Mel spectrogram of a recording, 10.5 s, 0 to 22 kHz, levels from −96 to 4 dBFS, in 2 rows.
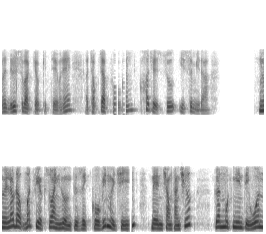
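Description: Packet loss with pitch repetition hits at 2.24 to 2.52 s, with about 200 ms of scattered gaps. At 6.1 s, between "lao động mất việc" and "do ảnh hưởng từ", comes a 20 ms gap. Another 100 ms is lost at 7.74 to 7.84 s, before "nên trong tháng trước". The receiver repeats the last pitch period to bridge each gap, so short gaps briefly hold a buzzy tone while longer ones fade into silence through the telephone-band audio.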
